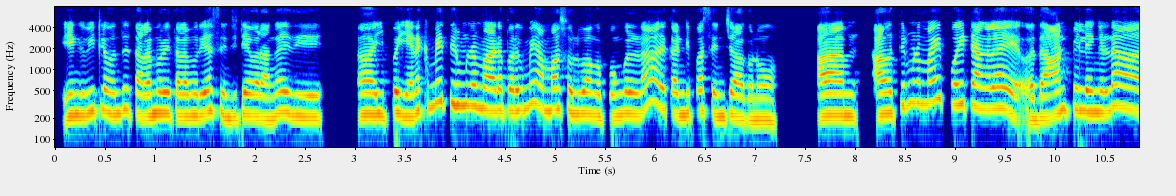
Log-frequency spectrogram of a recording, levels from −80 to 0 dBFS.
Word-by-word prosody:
எங்க 225 0 -1
வீட்ல 255 +1 -2
வந்து 250 +3 -3
தலமுறை, 235 +2 +2
தலமுறையா 225 +2 +1
செஞ்சுட்டே 225 +1 -1
வராங்க. 210 +1 -1
இது 220 -1 -4 0.6
அ - - +2 0.2
இப்ப 230 +3 0
எனக்குமே 285 +8 0
திருமணம் 305 -2 +1
ஆன 260 0 +4
பெறகுமே 265 +5 0
அம்மா 260 +1 +1
சொல்வாங்க, 235 -2 0
பொங்கல்னா 235 +3 0
அது 275 - +1
கண்டிப்பா 235 +2 -2
செஞ்சாகனும். 200 -4 -1 0.5
ஆம் 225 0 +4 0.3
அ - - +7 0.2
திருமணமாகி 335 +4 -1
போயிட்டாங்களே, 285 -3 +2 0.3
அது 205 +1 -1
ஆண் 250 +2 +1
பிள்ளைங்கள் 250 0 0
தான் 295 -1 +2
240 Hz, 155 wpm, -23 LUFS, 225-275 Hz, 0.6 s, அ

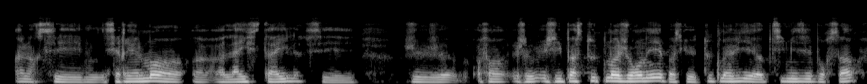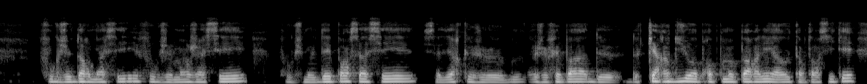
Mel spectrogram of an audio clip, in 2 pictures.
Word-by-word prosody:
Alors, 125 -2 -5
c'est, 115 -4 -2
hem, 110 0 -5
c'est 125 - -2
réellement 135 -2 +4
un 115 - -7
un 115 +1 -4
un 115 - +2
lifestyle. 125 +2 0
C'est 100 -3 -9 0.5
je 115 -2 -4
je 110 +1 -2 0.3
enfin, 125 -2 -2
je 130 +2 -1
j'y 135 +1 +1
passe 140 0 +3
toute 160 -1 -3
ma 150 -1 +10
journée, 145 +3 +6
parce 120 -6 -1
que 120 -2 -2
toute 145 +1 -6
ma 140 -2 +4
vie 140 +1 +2
est 120 - +3
optimisée 130 +3 +1
pour 120 -2 -4
ça. 140 +3 +1 0.5
Il - - -13
faut 125 - -4
que 115 - -3
je 120 - 0
dorme 120 -1 +1
assez, 115 +3 -3
il 135 0 -2
faut 130 -2 -7
que 115 - -8
je 110 0 -4
mange 115 +1 -3
assez, 130 +5 0
il - - -22 0.3
faut 110 - -14
que - - -11
je - - -9
me 105 - -3
dépense 130 +2 +1
assez, 130 +2 +1
c'est-à-dire 115 +3 -4
que 115 - -5
je 110 0 -6
m 105 -1 -2 0.3
je 110 -1 -4
fais 115 +2 -1
pas 125 +1 +2
de 110 -3 -4
de 115 0 -9
cardio 130 0 +4
à 125 - +2
proprement 120 0 -1
parler 120 +1 +2
à 115 -1 +2
haute 115 0 -4
intensité, 120 +7 -2
125 Hz, 220 wpm, -22 LUFS, 115-135 Hz, 0.5 s, ma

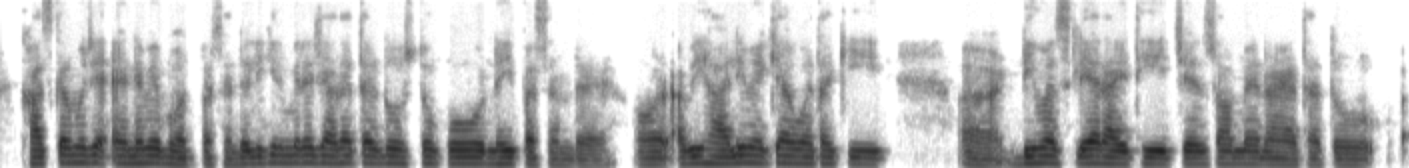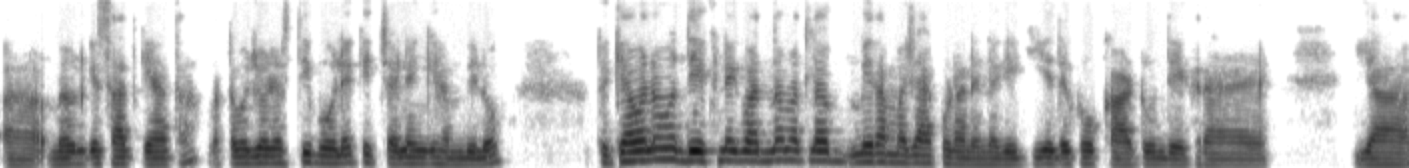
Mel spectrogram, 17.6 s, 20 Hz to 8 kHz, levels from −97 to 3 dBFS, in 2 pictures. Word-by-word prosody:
खासकर 115 +2 +1
मुझे 130 +1 +1
एनीमे 125 +1 +2
बहुत 110 -2 -1
पसंद 105 +1 -6
है - - +3
लेकिन 130 +2 -2
मेरे 130 0 0
ज़्यादातर 125 -1 0
दोस्तों 120 0 -2
को 115 0 +2
नहीं 115 +1 +3
पसंद 100 -3 -4
है। 90 -1 -5 0.2
और 110 0 -1
अभी 120 +3 +2
हाल 120 -1 +1
ही 130 - +4
में 130 -2 0
क्या 130 +2 +1
हुआ 120 -1 +1
था - - 0
कि 110 -1 -2 0.5
अ, - - -3 0.3
डीमन 125 +2 +3
स्लेयर 125 +1 +2
आई 115 -1 +4
थी, 115 0 +3
चेनसॉ 110 0 0
मैन 110 -1 -1
आया 105 -1 -1
था 100 - -3
तो 100 - -3 0.4
अ, - - -5 0.3
मैं 110 +1 +1
उनके 110 +1 +1
साथ 115 0 -1
गया 110 -1 +2
था। 110 - -13
मतलब - - -4
वो 120 - +2
जबरदस्ती 125 +3 +2
बोले 125 +1 +2
कि 140 - -5
चलेंगे 115 0 +1
हम 105 -1 -3
भी 110 - +2
लोग। 120 +6 0 0.6
तो 130 - -4
क्या 160 - +6
हुआ 170 - +8
ना 180 +2 +3
वो 190 0 +2
देखने 170 0 +7
के - - -1
बाद 165 -1 +3
ना 175 - 0
मतलब 170 -4 0
मेरा 150 0 +3
मज़ाक 130 -1 -1
उड़ाने 105 -2 -1
लगे 105 +1 -1
कि 110 +1 -8
ये 115 - +4
देखो 110 0 0
कार्टून 105 +1 -1
देख 100 -1 -3
रहा 100 -1 -6
है 95 0 -7 0.6
या 105 0 0
115 Hz, 240 wpm, -21 LUFS, 110-130 Hz, 0.6 s, हुआ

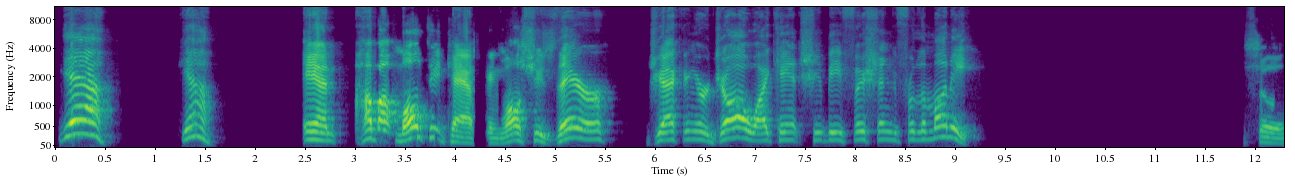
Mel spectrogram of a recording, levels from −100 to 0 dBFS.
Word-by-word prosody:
Yeah. 305 +2 +5 0.8
Yeah. - - -6 0.9
And 175 -3 +4 0.2
how 215 - +3
about 215 -1 +4
multitasking? 120 - +1
While 170 +8 +1
she's 170 0 -8
there 195 -4 +1 0.4
jacking 190 +2 -1
her 185 -1 -4
jaw, 225 +1 +3
why 165 -3 -1
can't 180 +1 -10
she 175 - -11
be 180 0 -8
fishing 190 0 -10
for 185 +3 -13
the 190 +1 -9
money? 235 +4 -6 2.6
So 115 -4 -10
190 Hz, 105 wpm, -21 LUFS, 170-215 Hz, 2.6 s, Yeah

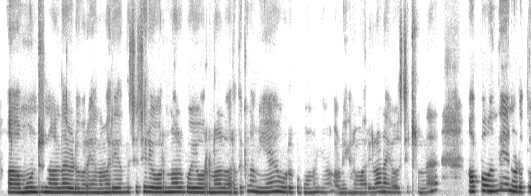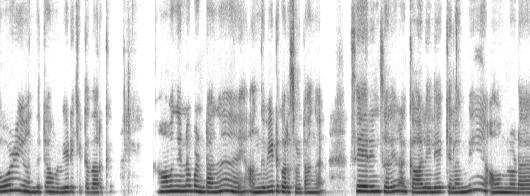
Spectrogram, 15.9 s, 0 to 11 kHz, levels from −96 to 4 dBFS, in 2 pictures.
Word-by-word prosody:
ஆ, - - +4 0.2
3 250 0 +3
நாள்தான் 240 0 0
விடுமுறை 230 -1 -3
அந்த 225 0 -3
மாதிரி 235 +1 -1
இருந்துச்சு. 245 +2 -7
சரி, 260 -2 0
1 245 0 0
நாள் 255 0 0
போய், 240 -1 +1
1 235 0 -3 0.3
வரதுக்கு 245 +5 -7
நம்ம 260 -4 0
ஏன் 280 +1 0
ஊருக்குப் 245 -2 -8
போகணும்? 240 +2 -8
அப்படீங்கற 220 -2 -11
மாதிரி 235 +1 -11
எல்லாம் 255 +2 -4
நான் 245 -1 -7
யோசிச்சிட்டிருந்தேன். 240 +5 -9 0.6
அப்போ 280 +4 -2
வந்து 310 +4 -1
என்னோட 275 -4 +2
தோழி 325 +4 +2
வந்துட்டு, 250 +1 -2
அவங்க 245 -2 -2
வீடு 255 +1 -2
கிட்டதான் 235 -2 -5
இருக்கு. 245 +3 -19 0.8
அவங்க 295 +1 +6
என்ன 295 - +4
பண்ணிட்டாங்க, 260 -2 +4 0.5
அங்க 245 +1 +4
வீட்டுக்கு 285 0 +1
வர 255 - -2
சொல்ட்டாங்க. 230 +1 -3 0.6
சரின்னு 285 -1 +5
சொல்லி 260 +1 +2
நான் 280 -2 0
காலையிலே 240 +1 +1
கெளம்பி, 245 +6 0 0.3
அவங்களோட 235 -1 +1
245 Hz, 165 wpm, -22 LUFS, 235-270 Hz, 0.8 s, அவங்க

